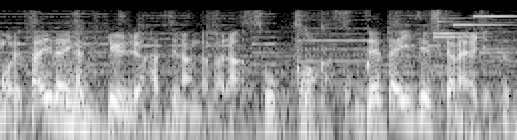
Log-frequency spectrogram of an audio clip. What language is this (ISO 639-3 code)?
jpn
